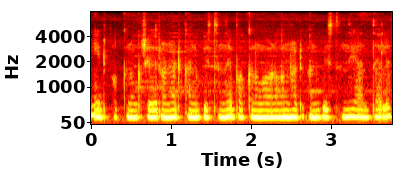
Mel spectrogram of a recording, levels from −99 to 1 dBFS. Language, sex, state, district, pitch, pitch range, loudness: Telugu, female, Andhra Pradesh, Visakhapatnam, 195 Hz, 190-200 Hz, -11 LUFS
